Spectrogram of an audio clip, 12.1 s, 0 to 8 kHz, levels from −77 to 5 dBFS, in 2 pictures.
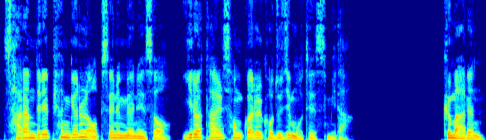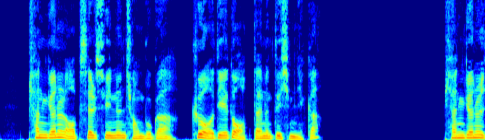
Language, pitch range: Korean, 115-160 Hz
